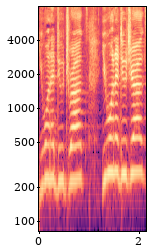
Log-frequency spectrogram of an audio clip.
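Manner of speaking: high, mock furious, close-up in-your-face yelling. Retelling a man confronting the speaker about drugs, imitating his yelling. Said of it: "was in my face yelling at me".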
